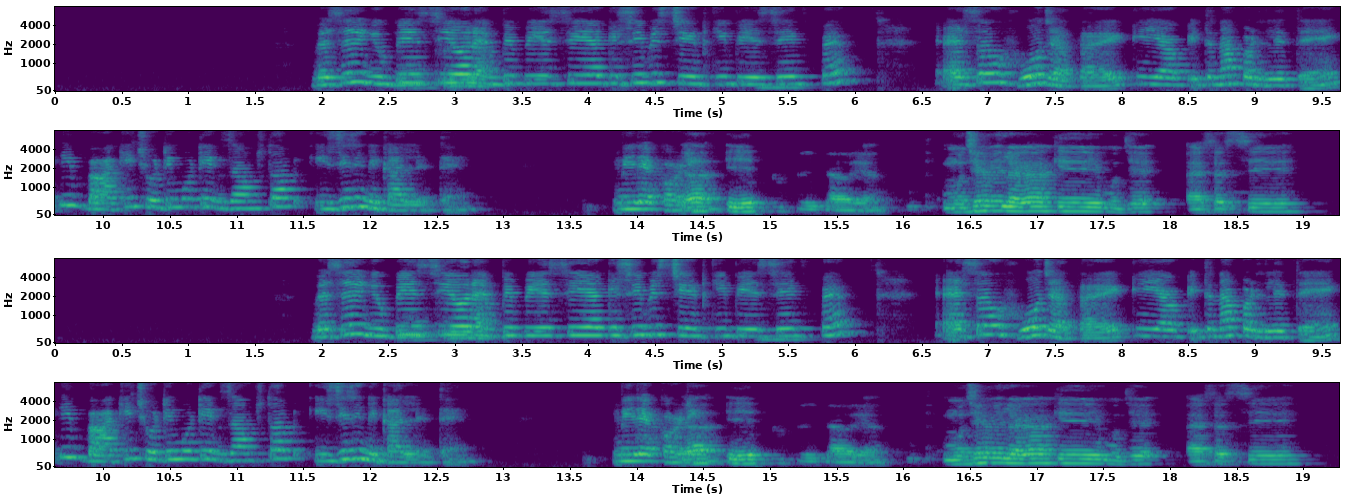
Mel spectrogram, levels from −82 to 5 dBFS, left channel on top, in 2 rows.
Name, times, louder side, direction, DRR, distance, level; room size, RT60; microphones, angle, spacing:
voice 1, 1.9-12.8 13.8-14.6, right 1 dB, 35° right, 1.4 m, -28 dB
voice 2, 2.5-3.2 5.3-5.4 14.3-15.8 16.3-19.0, left 1 dB, 30° left, 0.6 m, -27 dB
3.0 x 2.2 x 2.3 m
head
